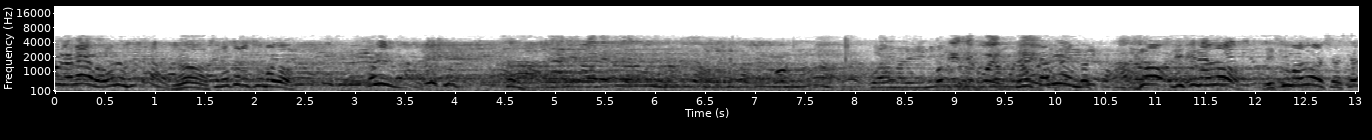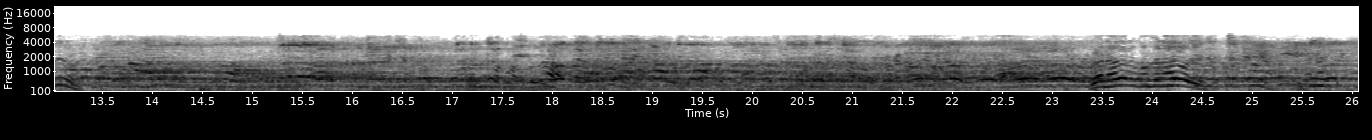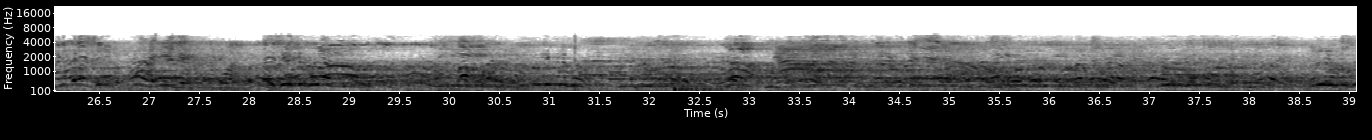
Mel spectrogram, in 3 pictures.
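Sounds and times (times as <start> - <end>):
men's voices chattering: 0.0 - 39.0.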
